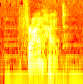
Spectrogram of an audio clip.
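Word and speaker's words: Freiheit: should not be stressed rather the meaning part of the word which is fry here the freedom that should be stressed so repeat after me it would be fry height la la or this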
